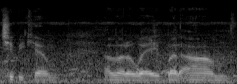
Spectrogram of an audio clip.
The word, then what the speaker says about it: Chibuikem: descendants from Nigeria um and the name is pronounced chippy Kim I got away but um it means got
